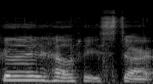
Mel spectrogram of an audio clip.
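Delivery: words pushed out mid-yawn. Late at night, the speaker repeats a remark while yawning. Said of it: "I'm so sorry I'm yawning".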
